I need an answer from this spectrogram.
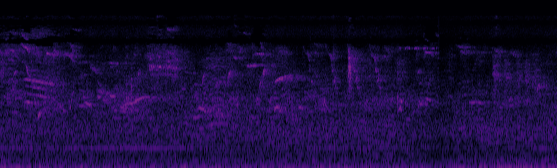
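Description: Several songbirds chirping and singing in short, scattered calls over a steady low background rumble.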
